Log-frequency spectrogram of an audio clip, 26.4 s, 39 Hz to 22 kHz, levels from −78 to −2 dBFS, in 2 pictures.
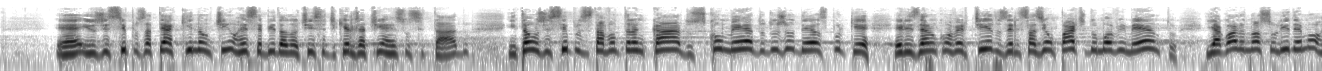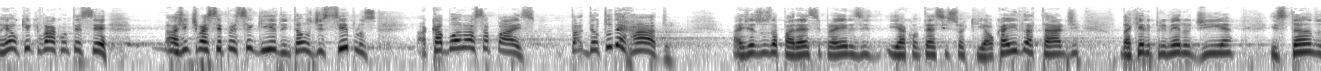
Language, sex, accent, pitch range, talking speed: Portuguese, male, Brazilian, 175-240 Hz, 175 wpm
